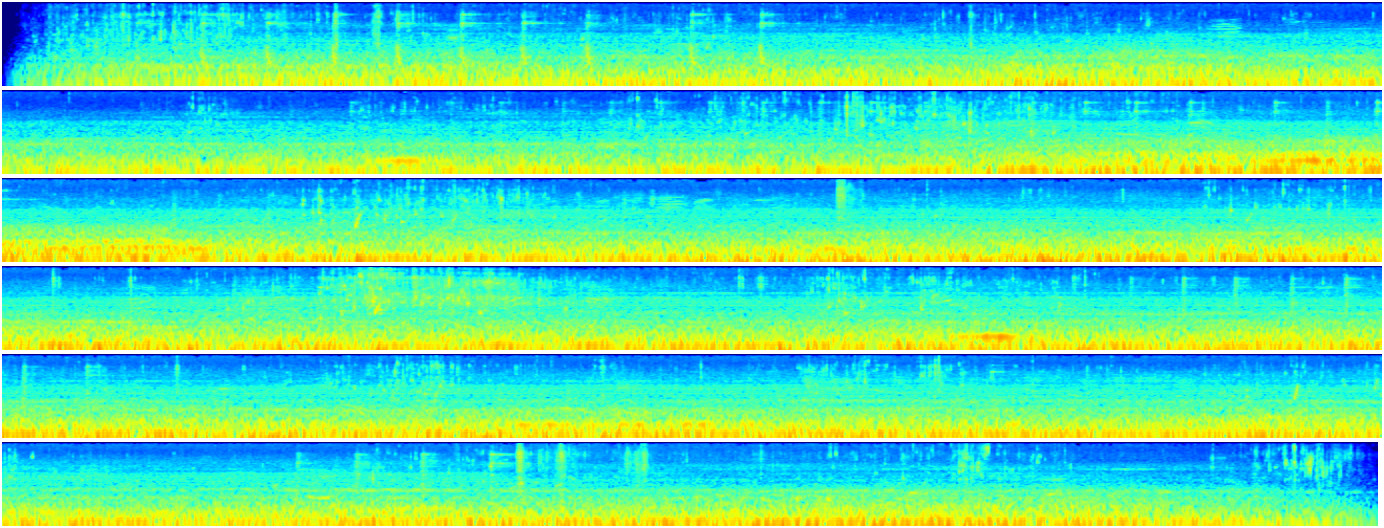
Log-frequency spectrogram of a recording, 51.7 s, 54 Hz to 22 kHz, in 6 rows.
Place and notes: {"title": "London, UK - Outside Tate Modern, Low Tide", "date": "2013-02-01 12:10:00", "description": "Small waves during low tide, some banging going on in the background.", "latitude": "51.51", "longitude": "-0.10", "altitude": "5", "timezone": "Europe/London"}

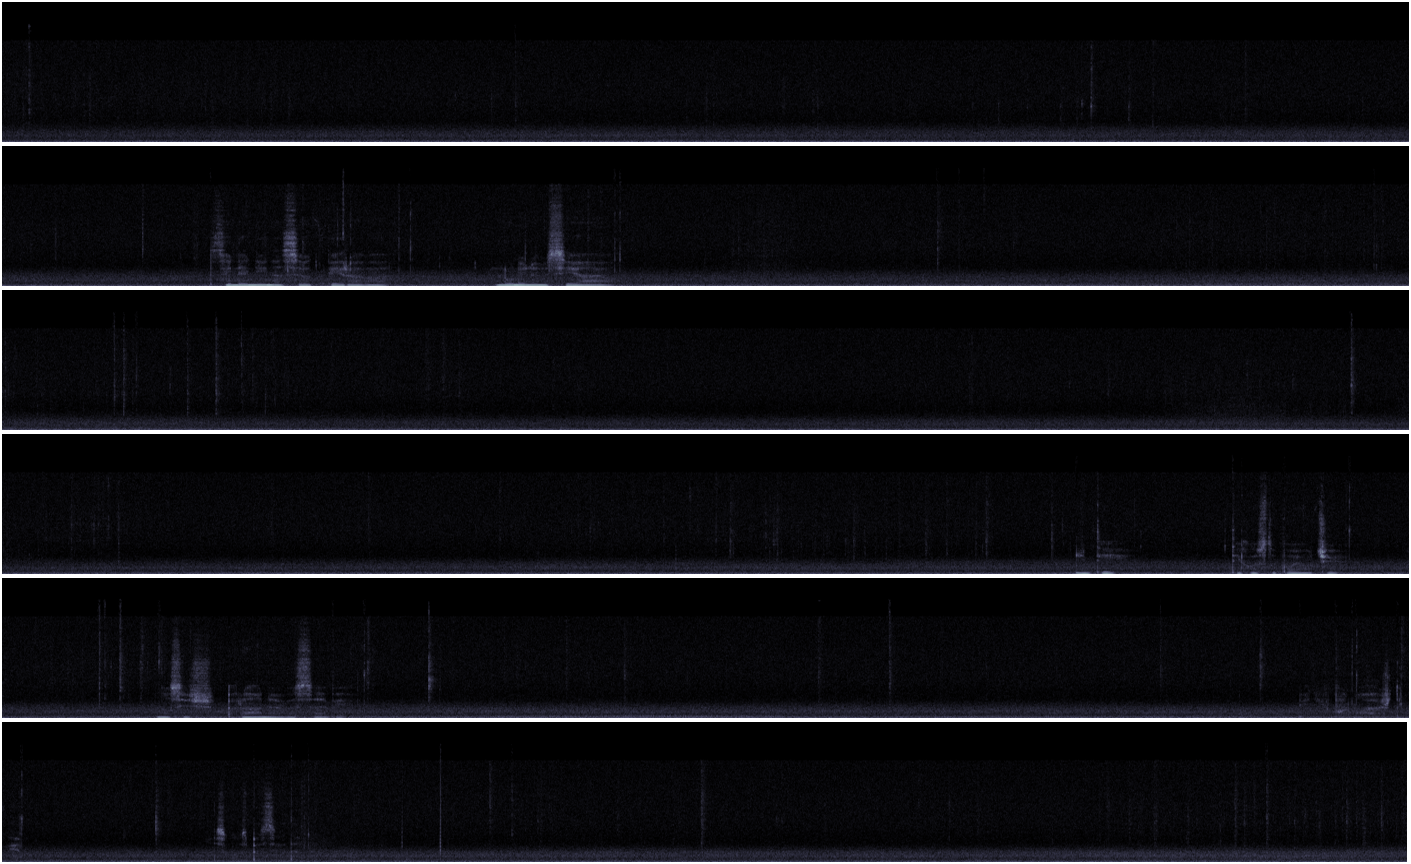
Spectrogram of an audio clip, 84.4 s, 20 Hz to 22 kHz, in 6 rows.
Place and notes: {"title": "tree crown poems, Piramida - lunar", "date": "2013-04-25 21:57:00", "description": "partial lunar eclipse, full moon, whisperings and spoken words, traffic hum", "latitude": "46.57", "longitude": "15.65", "altitude": "373", "timezone": "Europe/Ljubljana"}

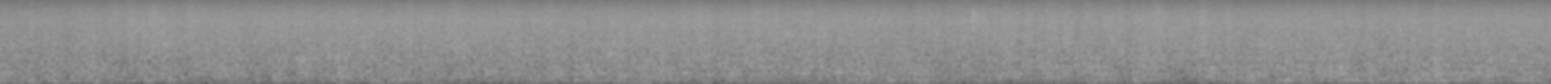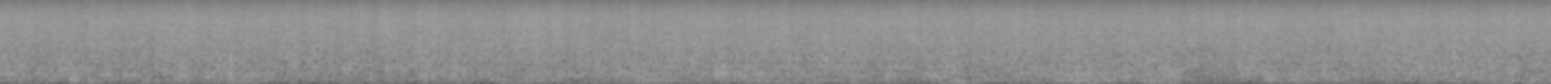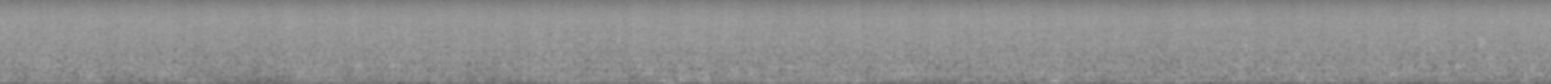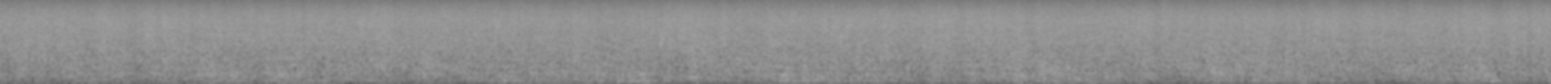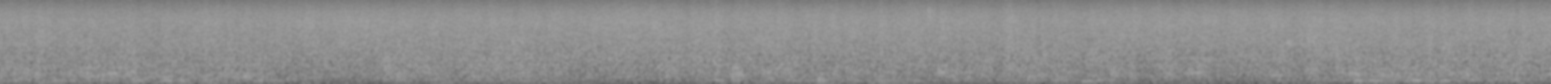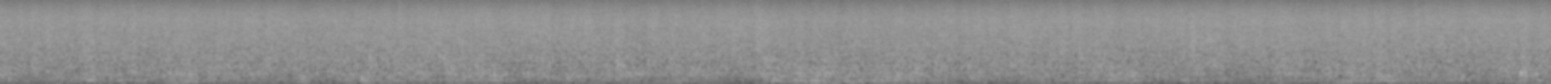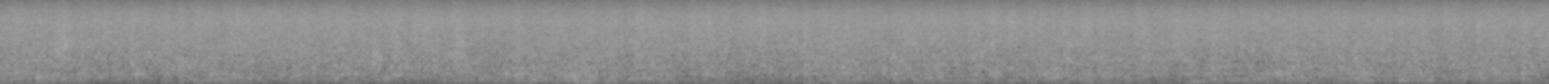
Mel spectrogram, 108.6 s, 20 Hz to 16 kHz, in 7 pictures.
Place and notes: {"title": "Koseška korita, Kobarid, Slovenia - Waterfall Brusnik", "date": "2022-06-26 08:17:00", "description": "Waterfal Brusnik in a gorge.\nLom Uši Pro, MixPreII", "latitude": "46.25", "longitude": "13.62", "altitude": "454", "timezone": "Europe/Ljubljana"}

